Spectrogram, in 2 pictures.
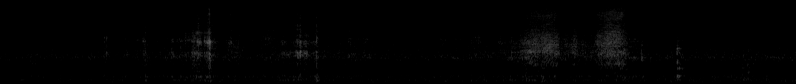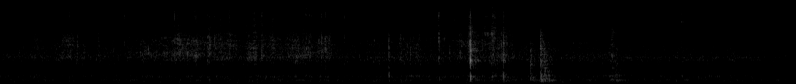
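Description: Faint rustling and crinkling of a small cardboard box being opened and brown paper wrapping being peeled off a glass vacuum tube, with a few light taps and clicks. The loudest rustles come around five to six seconds in.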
